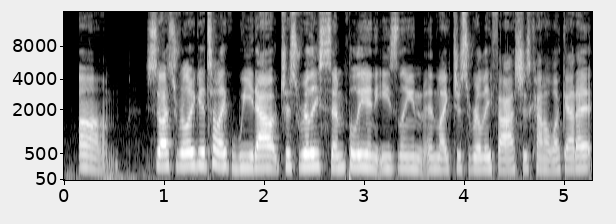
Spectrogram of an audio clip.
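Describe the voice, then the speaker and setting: On a very clean recording with a silent background, a woman talks at a very fast pace with a fairly high pitch and fairly even intonation. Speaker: reaction video creator; grocery store worker. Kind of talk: casual chat. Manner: stumbling over words.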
